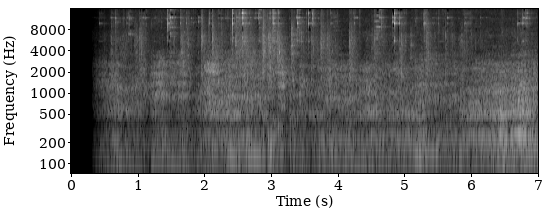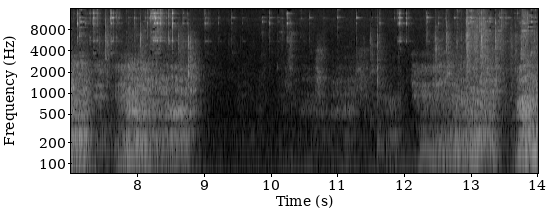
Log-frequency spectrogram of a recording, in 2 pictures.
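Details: Dogs fighting over a rope toy, growling in long rough low rumbles that run almost continuously for nine seconds, then a quieter pause before the snarling resumes, with scuffling noises throughout.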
